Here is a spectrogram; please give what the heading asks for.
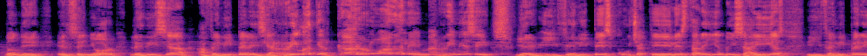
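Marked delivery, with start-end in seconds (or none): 2.7-4.9 urging command. Retold or imitated. The Lord urging Philip.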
